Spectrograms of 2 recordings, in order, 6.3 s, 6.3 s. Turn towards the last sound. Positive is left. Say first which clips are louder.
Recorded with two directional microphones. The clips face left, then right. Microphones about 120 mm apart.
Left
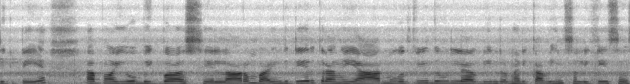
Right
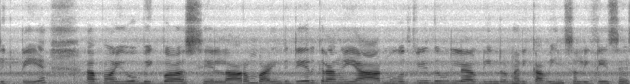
# left 4 dB
turn(degrees=35)  # may be behind; listen again after turning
